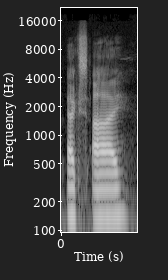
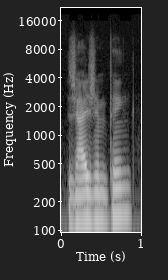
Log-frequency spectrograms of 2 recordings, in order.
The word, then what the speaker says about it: Xi Jinping: X-I? – Xi. – And then is it Jinping? – Xi Jinping.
